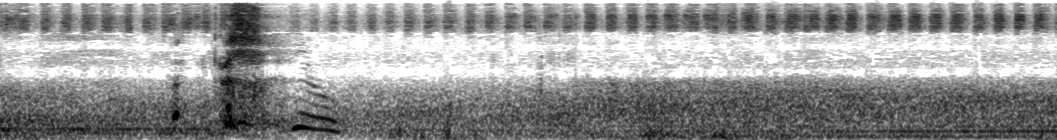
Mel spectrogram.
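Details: Sneezing fit, thought to be from allergy season starting, with the nose tickling all day: one sharp sneeze outdoors amid insect chirping; can't stop sneezing.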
